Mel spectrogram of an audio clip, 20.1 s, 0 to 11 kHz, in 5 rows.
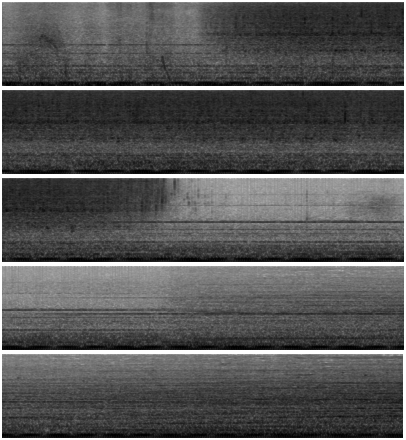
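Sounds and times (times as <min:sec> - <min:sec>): low pulsing music drone: 0:00.0 - 0:20.0.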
